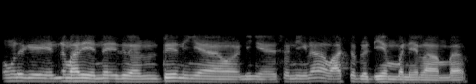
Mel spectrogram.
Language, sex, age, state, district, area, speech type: Tamil, male, 18-30, Tamil Nadu, Tirunelveli, rural, conversation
